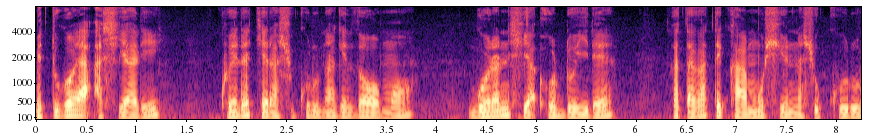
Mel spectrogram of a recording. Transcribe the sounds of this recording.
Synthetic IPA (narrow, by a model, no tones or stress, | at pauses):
metuɣɔjaʔaʃiaɾi | kweɾɛkɛɾaʃukuɾunaɣeðɔmɔ | ɣoːɾaneʃjaʔodoiɾɛ | ɣataɣatekaːmoʃjɔnaʃukʰuɾu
